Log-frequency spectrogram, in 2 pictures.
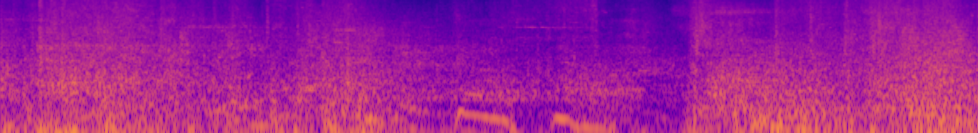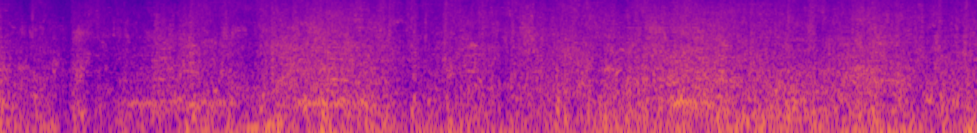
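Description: Spell effects whoosh, crackle and burst in a busy video game fight.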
